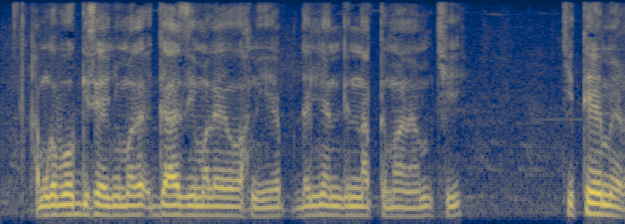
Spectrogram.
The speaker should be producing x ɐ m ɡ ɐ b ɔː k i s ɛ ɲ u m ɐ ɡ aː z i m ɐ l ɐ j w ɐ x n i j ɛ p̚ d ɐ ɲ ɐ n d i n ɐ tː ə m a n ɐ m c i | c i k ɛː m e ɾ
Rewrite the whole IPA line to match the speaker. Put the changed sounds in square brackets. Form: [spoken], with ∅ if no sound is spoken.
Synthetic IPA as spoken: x ɐ m ɡ ɐ b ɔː [ɡ] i s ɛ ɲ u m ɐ ɡ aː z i m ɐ l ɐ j w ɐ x n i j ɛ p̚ d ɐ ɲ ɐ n d i n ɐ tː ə m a n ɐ m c i | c i [t] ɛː m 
